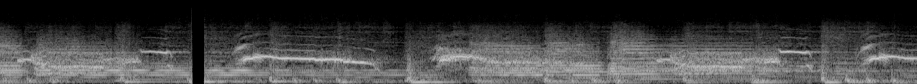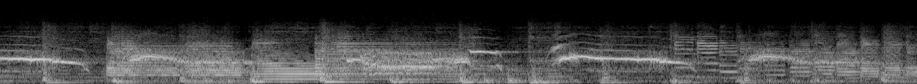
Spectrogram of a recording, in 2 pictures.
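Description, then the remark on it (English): High, wailing screams rise and fall in repeated bursts every couple of seconds, riding loud over a dense, steady guitar instrumental with no talking. “Long-term fans may remember that bit there. That screaming drove my folks bonkers.”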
